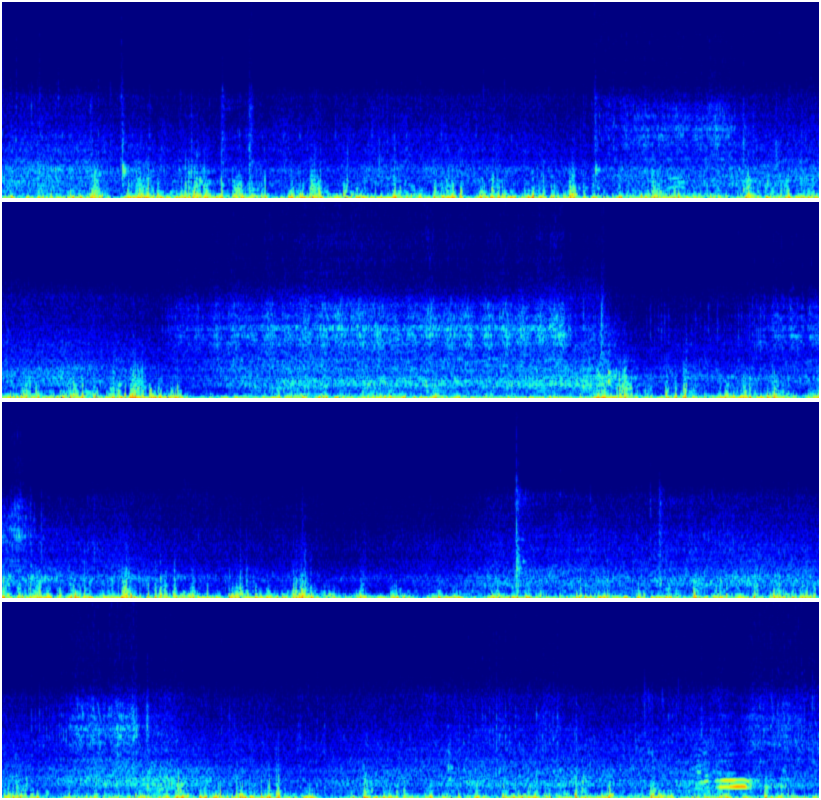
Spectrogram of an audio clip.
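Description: Heavy wind buffeting on a bike-mounted camera's microphone over the road and tyre noise of a group of road bikes riding together. Several times a rapid, high ticking comes in for one to four seconds, the freewheel hubs of coasting bikes.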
